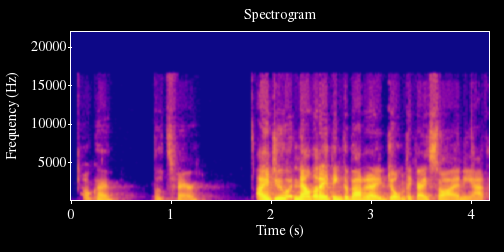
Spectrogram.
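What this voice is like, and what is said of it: Usual voice. Nothing is said of it.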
